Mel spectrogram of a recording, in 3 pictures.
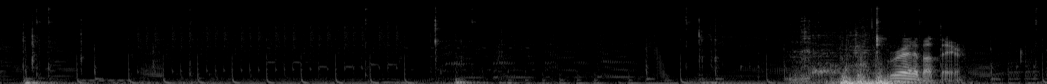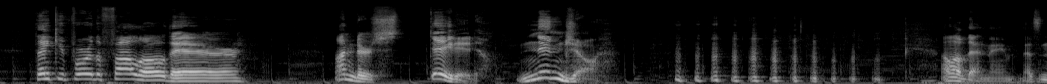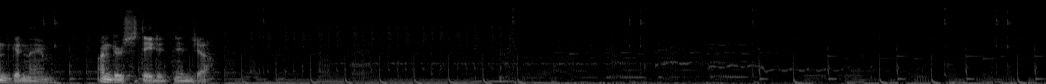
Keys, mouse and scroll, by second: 0.2 i, 1.9-3.8 drag, 4.7-7.0 shift+drag, 9.3-10.5 drag, 21.5 right click, 23.5-26.1 drag, 27.3 right click, 28.5-30.5 drag, 31.0 right click.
